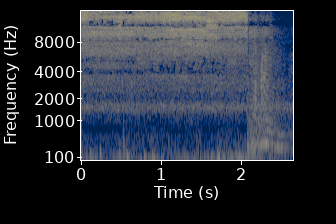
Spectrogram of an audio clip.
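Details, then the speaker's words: Square baler tire being aired up: faint steady high hiss for about two seconds, then fading, as air escapes around the valve stem. Tire valve air leak. "It's leaking around the thingy bobber. What's that? No, the thing you put the air hose on. The valves."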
